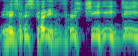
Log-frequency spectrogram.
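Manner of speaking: high mocking voice; mocking imitation. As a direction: mimic him teasingly. Mocking friend's line.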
